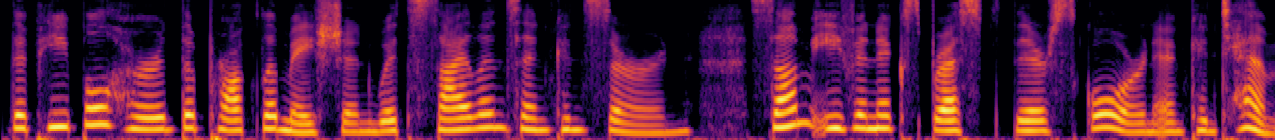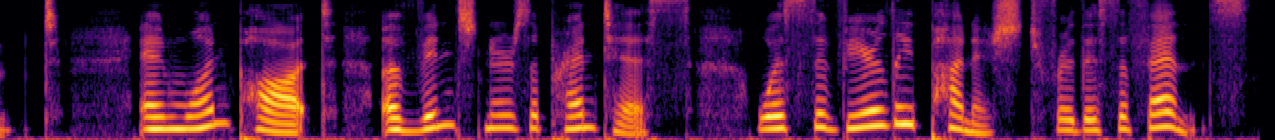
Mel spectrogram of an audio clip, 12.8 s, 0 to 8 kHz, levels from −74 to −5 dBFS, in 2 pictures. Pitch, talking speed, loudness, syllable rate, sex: 245 Hz, 130 wpm, -18 LUFS, 4.5 syllables/s, female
